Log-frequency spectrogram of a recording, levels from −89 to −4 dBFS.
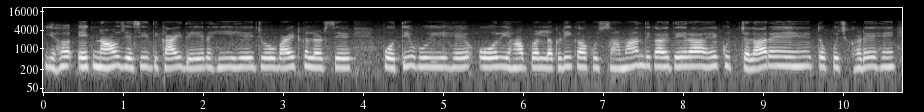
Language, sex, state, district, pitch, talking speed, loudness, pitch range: Hindi, female, Maharashtra, Nagpur, 250 Hz, 190 wpm, -17 LUFS, 240-260 Hz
